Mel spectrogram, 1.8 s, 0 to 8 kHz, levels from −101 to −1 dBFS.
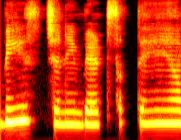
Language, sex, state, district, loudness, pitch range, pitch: Hindi, female, Uttar Pradesh, Jyotiba Phule Nagar, -16 LUFS, 240-265 Hz, 250 Hz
